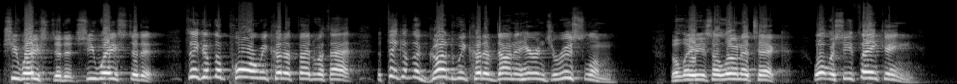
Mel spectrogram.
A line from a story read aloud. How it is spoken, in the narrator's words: screaming and bantering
